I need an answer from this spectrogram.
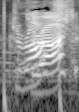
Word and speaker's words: Jerash: I said trash. No. Jerash.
